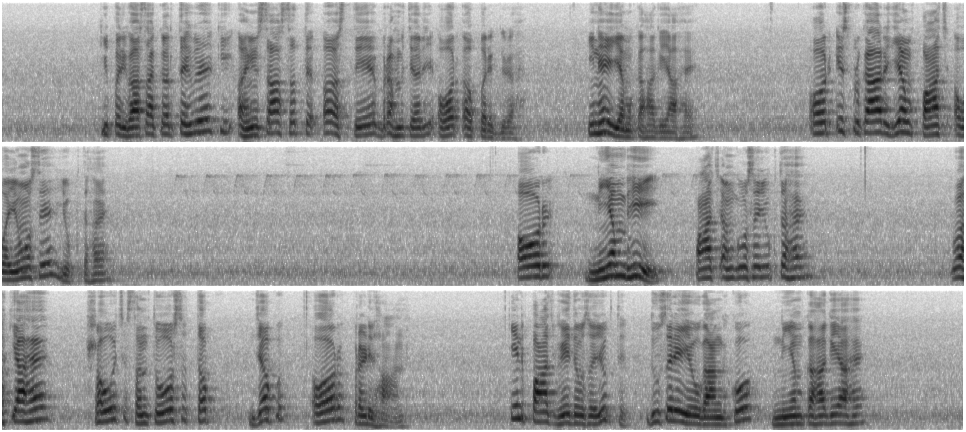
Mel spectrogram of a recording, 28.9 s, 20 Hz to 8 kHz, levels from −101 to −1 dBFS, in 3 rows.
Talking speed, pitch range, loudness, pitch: 110 wpm, 170-230 Hz, -17 LUFS, 205 Hz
